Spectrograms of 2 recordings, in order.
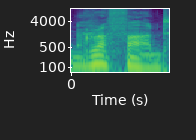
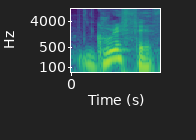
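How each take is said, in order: First: The name is said like 'Gruffud'. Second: The name is said like 'Griffith'. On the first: The speaker calls it wrong. "I think I said Gruffud" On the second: The speaker calls it right. "is pronounced Griffith"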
